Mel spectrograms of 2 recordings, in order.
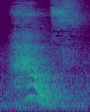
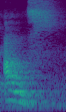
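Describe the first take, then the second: First: The word starts with a clear h sound. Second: The word starts without an h sound. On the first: The speaker calls it right. "You say house, h" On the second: The speaker calls it wrong. "You do not say house"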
